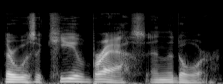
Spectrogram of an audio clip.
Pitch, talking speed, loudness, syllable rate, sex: 105 Hz, 240 wpm, -18 LUFS, 4.6 syllables/s, male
